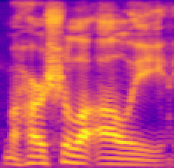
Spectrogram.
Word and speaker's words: Mahershala Ali: Mahershala Ali, I believe is how you pronounce it.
